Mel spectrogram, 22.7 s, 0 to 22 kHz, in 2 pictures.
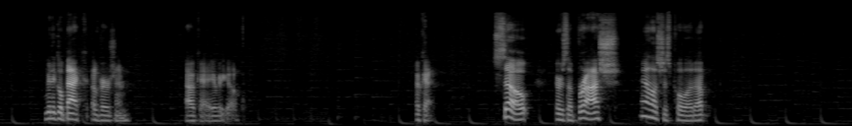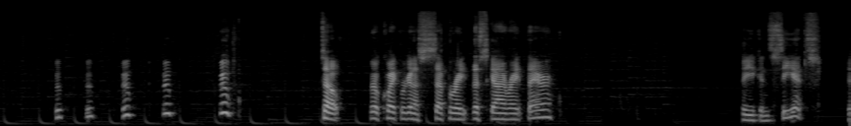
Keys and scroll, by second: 4.0 shift+f, 4.4 shift+f, 14.9 shift+f, 22.0 ctrl+z.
